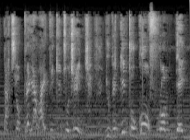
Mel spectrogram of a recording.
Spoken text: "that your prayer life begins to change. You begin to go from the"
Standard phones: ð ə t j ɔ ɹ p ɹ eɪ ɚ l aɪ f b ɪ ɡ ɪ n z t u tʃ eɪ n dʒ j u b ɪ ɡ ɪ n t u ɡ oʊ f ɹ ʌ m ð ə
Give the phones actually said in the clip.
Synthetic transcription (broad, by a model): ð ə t j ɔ p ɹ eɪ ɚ l aɪ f b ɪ ɡ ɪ n t u tʃ eɪ n dʒ j u b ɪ ɡ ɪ n t u ɡ oʊ f ɹ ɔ m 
